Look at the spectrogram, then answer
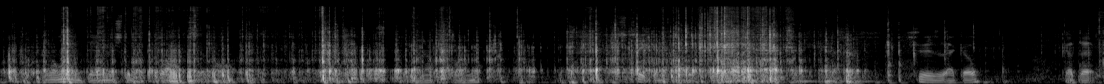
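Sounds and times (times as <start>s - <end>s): packaging crinkling: 0.0s - 9.8s
plastic clicks and scrapes: 0.0s - 11.0s.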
